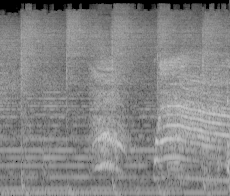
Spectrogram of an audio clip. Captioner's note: gasps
